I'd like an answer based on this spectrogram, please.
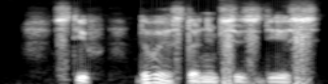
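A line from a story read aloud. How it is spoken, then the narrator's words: Female whisper. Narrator (Russian): прошептала Джин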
